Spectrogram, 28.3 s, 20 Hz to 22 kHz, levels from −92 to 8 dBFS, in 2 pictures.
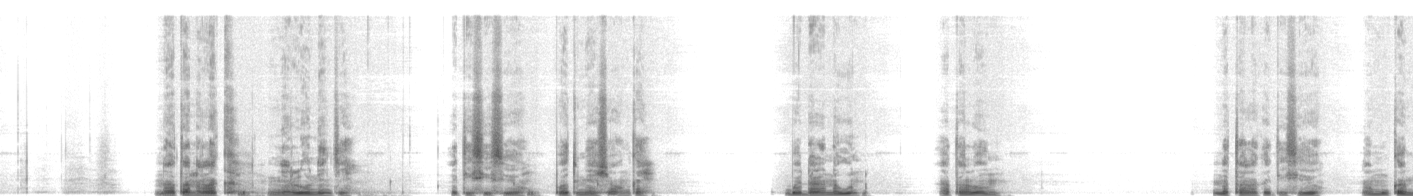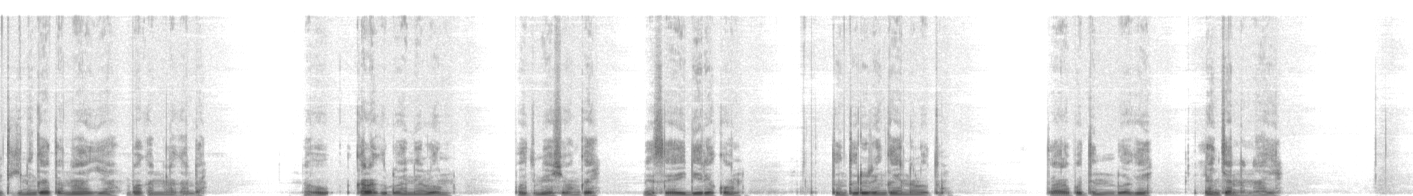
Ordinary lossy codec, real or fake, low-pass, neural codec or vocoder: none; real; none; none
